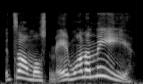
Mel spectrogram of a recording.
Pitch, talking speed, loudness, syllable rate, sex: 245 Hz, 250 wpm, -16 LUFS, 6.4 syllables/s, female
